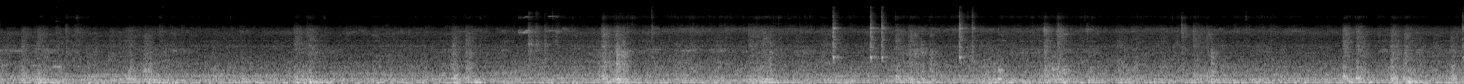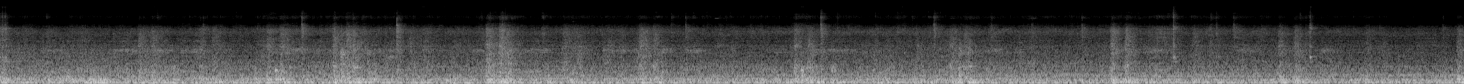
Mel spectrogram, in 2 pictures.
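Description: Toyama Chihō Railway electric train running along the track, heard from inside the car. A steady rumbling running noise, with irregular clicks and knocks of the wheels passing over rail joints.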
